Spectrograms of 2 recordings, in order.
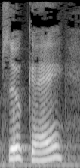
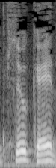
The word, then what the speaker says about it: psuche: And then we have the accusative singular of psuche. P-S-U-C-H, long E, psuche, that's the word for soul or life.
